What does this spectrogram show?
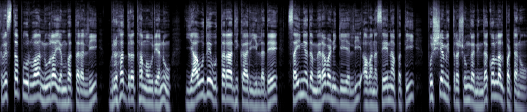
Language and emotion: Kannada, neutral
